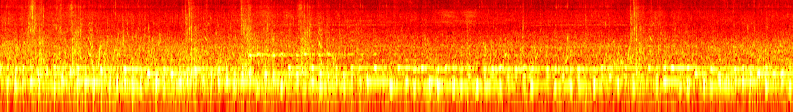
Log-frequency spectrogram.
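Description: A paddle splashes in water.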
